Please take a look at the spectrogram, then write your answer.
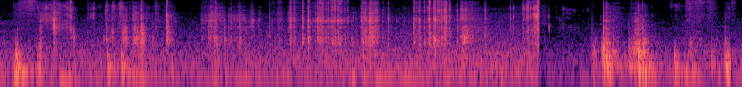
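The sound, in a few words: cutting paper along a line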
